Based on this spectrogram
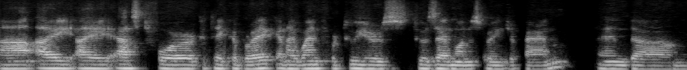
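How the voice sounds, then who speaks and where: A man's medium-pitched voice with an Israeli accent at a fairly slow pace. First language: Hebrew. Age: 60s. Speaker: spiritual teacher. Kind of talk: interview. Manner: halting, many fillers.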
